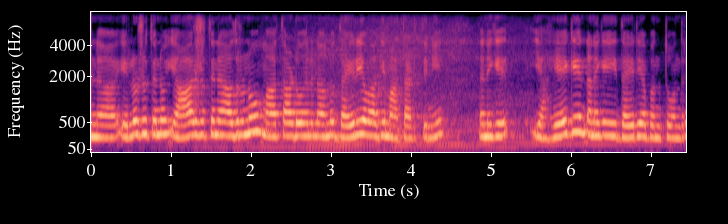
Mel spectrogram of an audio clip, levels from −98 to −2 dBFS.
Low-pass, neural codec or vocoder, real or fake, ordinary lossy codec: 7.2 kHz; none; real; Opus, 64 kbps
